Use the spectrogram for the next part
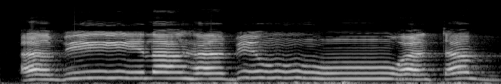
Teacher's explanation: Bi sini panjang dua harokat.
